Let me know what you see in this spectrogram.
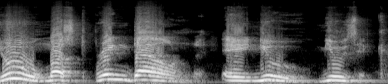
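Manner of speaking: huge, booming, very loud, drawn-out voice. Retelling what the mother said to them: imitating a huge voice. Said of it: "in this huge voice".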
